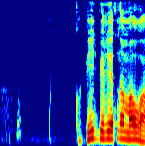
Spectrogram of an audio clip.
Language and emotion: Russian, neutral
